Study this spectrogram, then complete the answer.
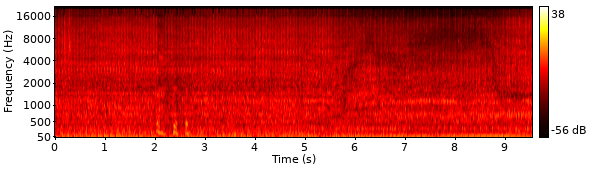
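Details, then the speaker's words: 1960 Triumph TR3A, long stored in a barn, idling after bleeding air from the cooling system, oil pressure just over 50: constant whirring mechanical noise over a steady idle; water pump bearing suspected, later confirmed by stethoscope. "I don't like the sound. Sounds like the water pump. It's something else. We'll see. Something is making a noise."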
